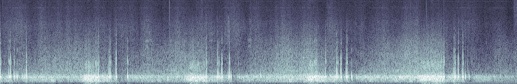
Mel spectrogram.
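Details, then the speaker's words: Lung auscultation with low, bubbling crackles from early through all of inspiration: coarse crackles. They change with cough, not with position, occur over the whole chest, and indicate thick, viscous secretions, as in chronic bronchitis and bronchiectasis. "os estertores grossos indicam secreção viscosa e espessa encontradas sobretudo em pacientes com bronquite crônica e bronquiectasias"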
